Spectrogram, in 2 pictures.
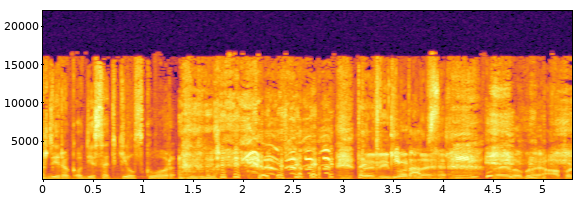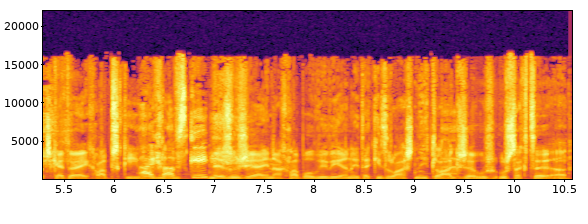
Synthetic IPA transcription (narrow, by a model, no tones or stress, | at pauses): aʒd̪iːɾɔɡɔɟɛsackilskʊɔɾ | t̪ɔjɛʋiːbɔɾnɛːit̪ɔjɛd̪ɔbɾɛʔa̰pɔt͡ʃkact̪ɔjɛajxla̰pskḭajxlapskid̪ɲɛzuʒjɛajnaxlapɔʊʋiʋiːjaniːt̪akiːzʋla̰ːʃt̪niːt̪la̰ɡʒɛṵʒuʃsaxt͡sɛ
